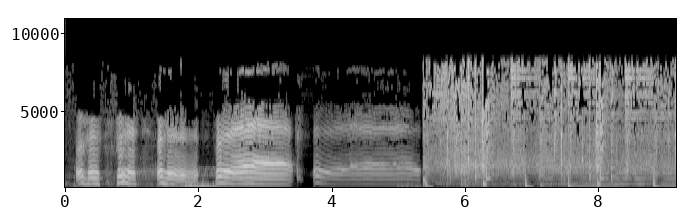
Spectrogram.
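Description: A baby in Tajikistan cries loudly in a string of high, wavering wails for several seconds, then a noisy, jumbled commotion with thuds and clatter takes over.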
